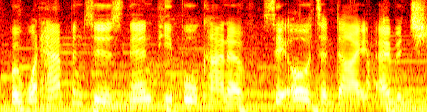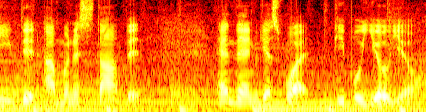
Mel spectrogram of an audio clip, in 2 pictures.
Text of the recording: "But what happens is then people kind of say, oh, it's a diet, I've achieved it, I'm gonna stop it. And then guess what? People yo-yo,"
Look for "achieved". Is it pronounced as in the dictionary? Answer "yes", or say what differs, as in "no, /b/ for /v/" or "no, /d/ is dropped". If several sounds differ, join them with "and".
yes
